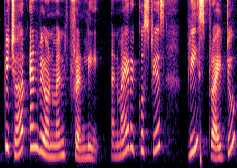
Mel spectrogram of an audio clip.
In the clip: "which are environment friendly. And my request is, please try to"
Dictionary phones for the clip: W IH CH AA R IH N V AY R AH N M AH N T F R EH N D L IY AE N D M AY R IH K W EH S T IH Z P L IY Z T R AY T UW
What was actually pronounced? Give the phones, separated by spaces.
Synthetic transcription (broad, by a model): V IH CH AA R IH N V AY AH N M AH N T F R EH N D L IY AE N D M AY R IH K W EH S T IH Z P L IY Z T R AY T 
